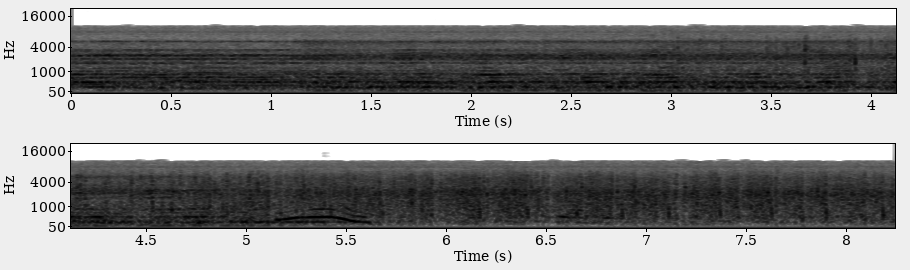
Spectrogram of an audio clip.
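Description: Floor-exercise music holding sustained chords that fade out over the first two seconds or so. It gives way to audience applause that builds after about four seconds, with a brief rising-and-falling whoop from the crowd about five seconds in.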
